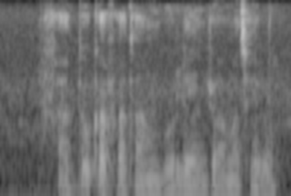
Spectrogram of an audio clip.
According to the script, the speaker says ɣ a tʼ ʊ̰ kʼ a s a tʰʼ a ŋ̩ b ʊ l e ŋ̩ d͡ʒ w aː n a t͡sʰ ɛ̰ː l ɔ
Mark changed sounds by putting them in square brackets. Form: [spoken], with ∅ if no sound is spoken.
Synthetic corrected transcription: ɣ a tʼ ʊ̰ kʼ a [f] a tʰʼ a ŋ̩ b ʊ l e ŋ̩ d͡ʒ w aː [m] a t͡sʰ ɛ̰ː l ɔ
